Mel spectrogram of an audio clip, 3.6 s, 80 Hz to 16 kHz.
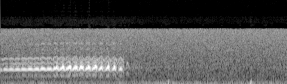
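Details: A female Tawny Owl calling very close at 19:16 on 9 March 2019, Estonia, live nest camera: a mid-pitched, quavering, rapidly pulsed call of about a second and a half, then a couple of faint low knocks.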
